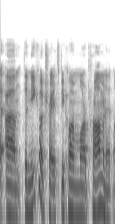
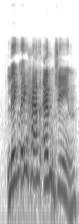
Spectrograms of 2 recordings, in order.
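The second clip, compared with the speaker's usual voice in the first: squeaky, very high-pitched put-on character voice; 12 semitones higher than usual. Asked by the other speaker to try the line again: Rum Chata Forever voice. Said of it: "give it a shot at the Rum Chata Forever voice".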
